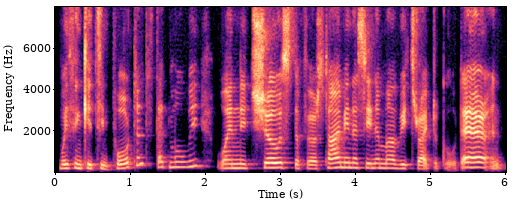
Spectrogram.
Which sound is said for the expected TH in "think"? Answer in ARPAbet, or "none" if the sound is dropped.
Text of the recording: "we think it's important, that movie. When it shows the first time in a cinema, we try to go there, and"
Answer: TH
